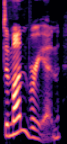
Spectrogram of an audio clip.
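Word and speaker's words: Demonbreun: It's Deumbrian.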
